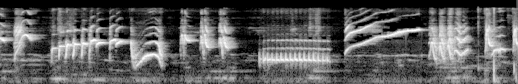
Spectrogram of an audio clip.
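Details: Asian pied starling, long-phrased pumping song used as a lure: rising and falling slurred whistles, a low steady buzz, a long upslurred whistle and harsh bursts at the end.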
